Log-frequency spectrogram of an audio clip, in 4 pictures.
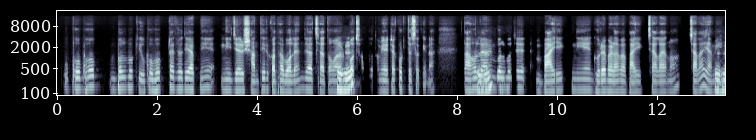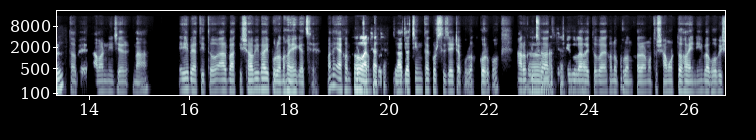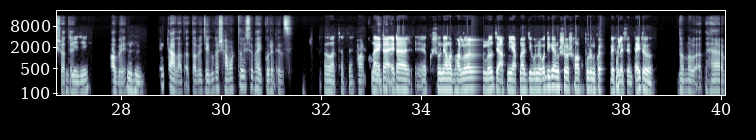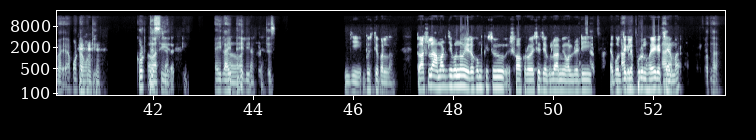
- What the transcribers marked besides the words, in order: static; "বেড়ানো" said as "বেড়া"; other background noise; tapping; distorted speech; unintelligible speech
- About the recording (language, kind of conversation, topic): Bengali, unstructured, কোন শখ তোমাকে সবচেয়ে বেশি আনন্দ দেয়?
